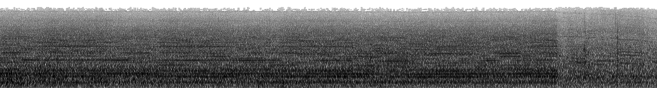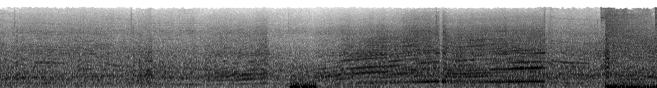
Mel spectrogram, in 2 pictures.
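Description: A racing car engine screams at high speed, then drops in pitch as the car brakes and revs up again through the gears.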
